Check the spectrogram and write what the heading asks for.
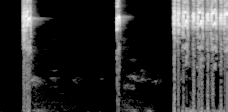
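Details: Crimson sunbird, called sogon, sounding to coax a silent bird into song: two isolated sharp high chips, then a fast, dense high-pitched trill starting abruptly.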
